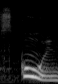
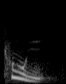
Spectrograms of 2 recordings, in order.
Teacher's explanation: sound of S and Z gets replaced by the sound th.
